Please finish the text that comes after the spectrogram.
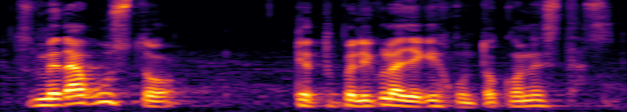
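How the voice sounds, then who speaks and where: A man hosts a film interview in a medium-pitched voice. He talks at length and drifts into side remarks before he gets to his questions. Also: expressive, fairly quick. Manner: chatty, rambling asides. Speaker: film show host, interviewer. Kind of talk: casual interview conversation.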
